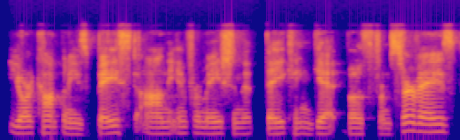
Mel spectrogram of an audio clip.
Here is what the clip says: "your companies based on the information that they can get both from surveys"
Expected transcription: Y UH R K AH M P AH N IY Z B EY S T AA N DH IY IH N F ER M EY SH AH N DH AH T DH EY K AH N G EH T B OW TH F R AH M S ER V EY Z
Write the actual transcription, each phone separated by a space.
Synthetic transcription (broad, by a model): Y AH R K AH M P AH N IY Z B EY S T N DH IY IH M F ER M EY SH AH N DH AH T DH EY K AH N G EH T B OW TH F R AH M S ER V EY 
